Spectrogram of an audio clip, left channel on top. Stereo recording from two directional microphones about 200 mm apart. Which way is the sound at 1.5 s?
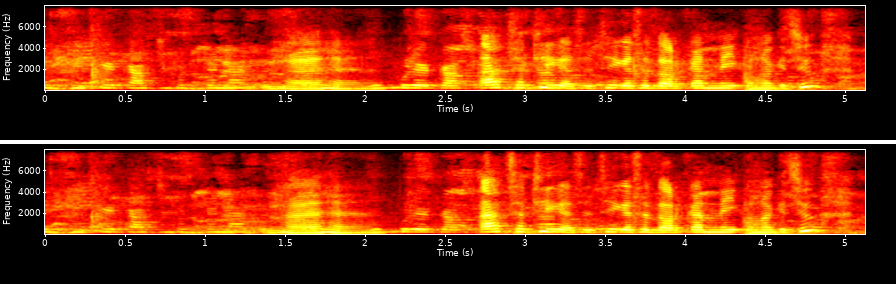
20° right (ahead or behind).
